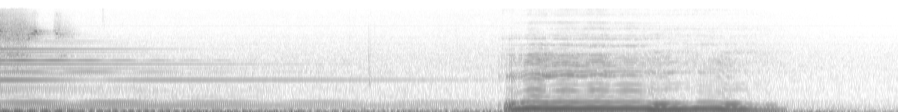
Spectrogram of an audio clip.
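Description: Final chord of a capoed steel-string acoustic guitar ringing out and fading. About two and a half seconds in, a man hums one long closing note that wavers and falls slightly before stopping.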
